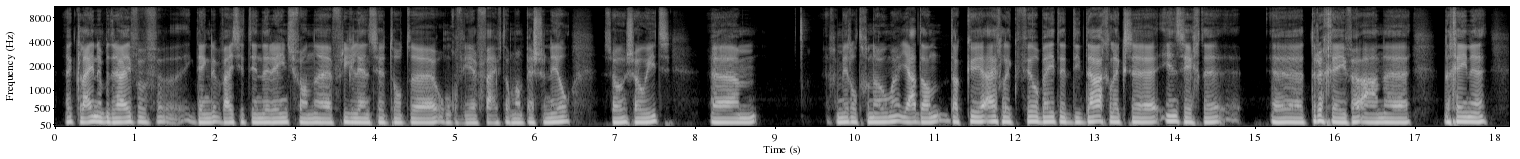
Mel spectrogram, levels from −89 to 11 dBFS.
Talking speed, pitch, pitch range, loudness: 125 wpm, 120 Hz, 115-130 Hz, -16 LUFS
